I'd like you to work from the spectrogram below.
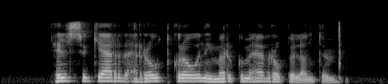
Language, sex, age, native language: Icelandic, male, 20-29, English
